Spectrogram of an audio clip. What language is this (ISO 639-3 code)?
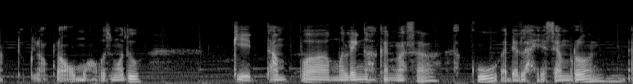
msa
